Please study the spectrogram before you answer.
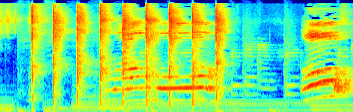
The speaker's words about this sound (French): Il faut que tout le monde applaudisse.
